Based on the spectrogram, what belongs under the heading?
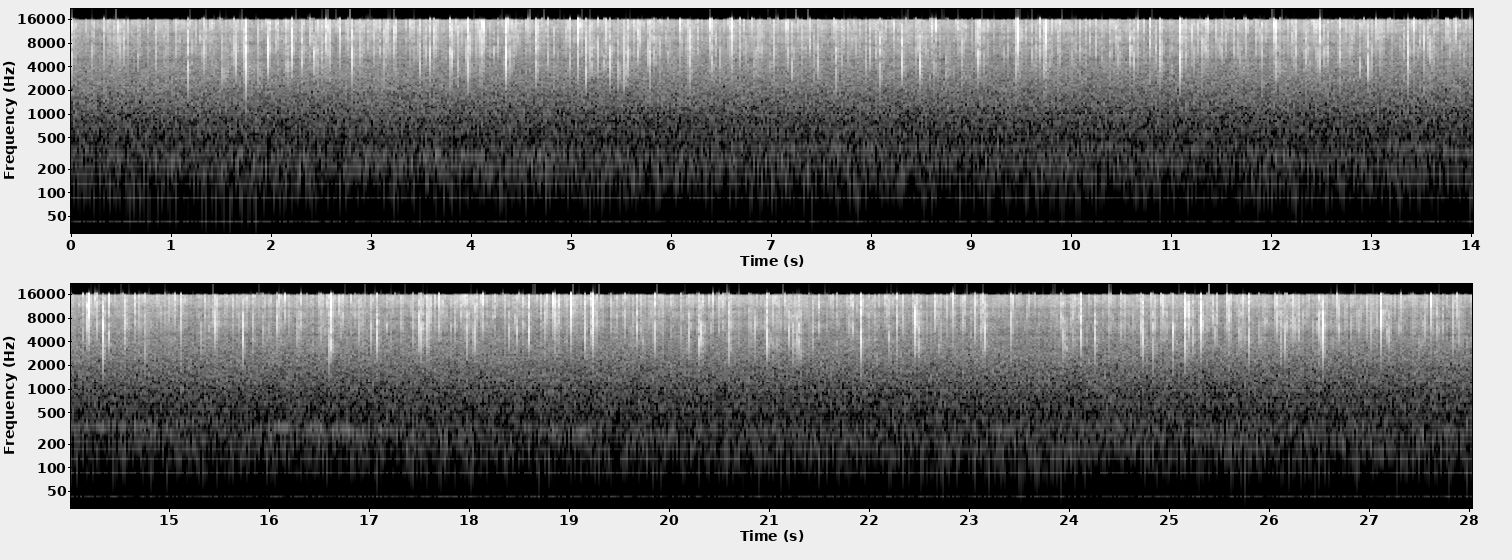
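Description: Heavy rain pouring onto wet pavement and standing water: a dense, steady hiss with many sharp individual drop impacts.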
